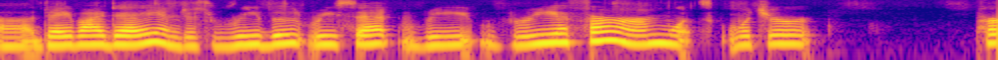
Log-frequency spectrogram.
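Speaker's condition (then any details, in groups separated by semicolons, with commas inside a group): No condition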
